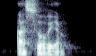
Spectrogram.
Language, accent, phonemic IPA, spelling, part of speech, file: French, France, /a.sɔ.ʁjɛ̃/, açorien, adjective, LL-Q150 (fra)-açorien.wav
- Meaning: alternative form of açoréen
